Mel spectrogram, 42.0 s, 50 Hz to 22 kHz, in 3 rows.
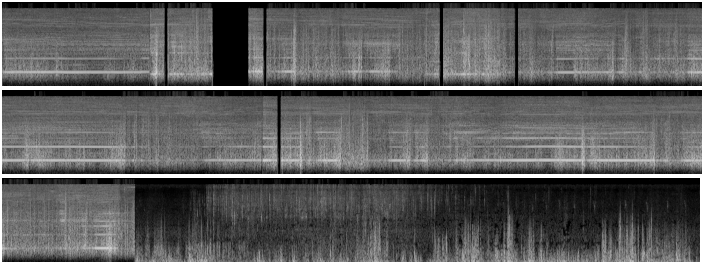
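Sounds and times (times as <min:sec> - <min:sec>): band saw cutting log: 0:00.0 - 0:04.2, 0:04.9 - 0:30.7.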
